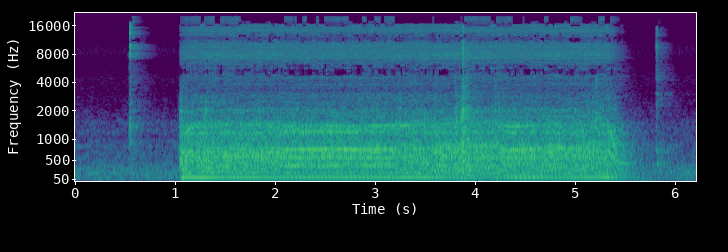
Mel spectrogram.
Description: When the machine draws milk or when flushing the milk tank, the machine suddenly makes such strange noises. What could be the reason for this?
